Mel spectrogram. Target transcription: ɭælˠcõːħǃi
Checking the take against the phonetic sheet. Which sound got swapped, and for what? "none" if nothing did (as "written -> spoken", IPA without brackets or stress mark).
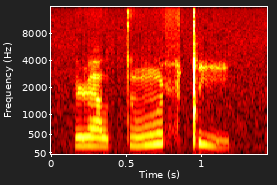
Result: c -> t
